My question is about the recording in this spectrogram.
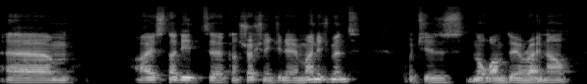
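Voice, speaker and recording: This Afghan man, a company founder appearing as a podcast interviewee, has a lowish voice and speaks at normal speed. He meanders comfortably through his answers with plenty of ums and uhs.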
